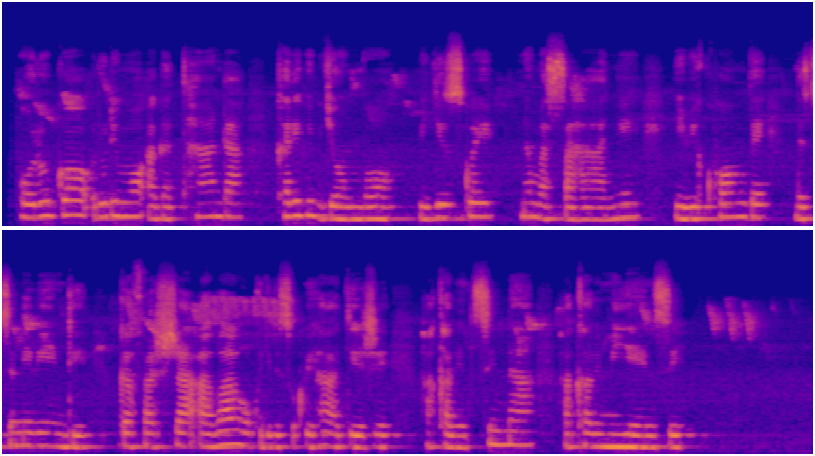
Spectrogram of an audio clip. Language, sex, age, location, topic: Kinyarwanda, female, 25-35, Kigali, health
